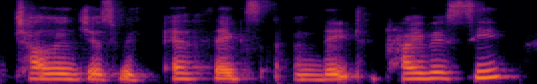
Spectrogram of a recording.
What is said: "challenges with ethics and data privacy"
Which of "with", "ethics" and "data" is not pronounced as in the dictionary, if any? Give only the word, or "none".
none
